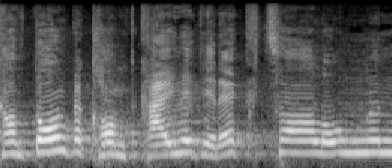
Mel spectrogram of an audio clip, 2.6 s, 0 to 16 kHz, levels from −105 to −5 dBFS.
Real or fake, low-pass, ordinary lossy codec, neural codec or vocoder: fake; 14.4 kHz; none; vocoder, 44.1 kHz, 128 mel bands, Pupu-Vocoder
